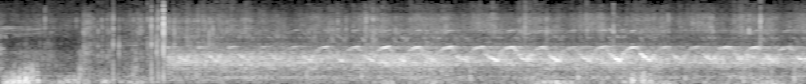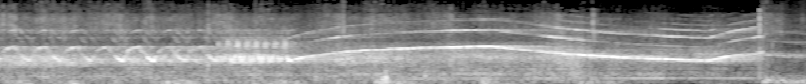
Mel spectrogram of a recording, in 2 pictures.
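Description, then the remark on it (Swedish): Sirens of two police cars blare, a fast warbling yelp giving way to slow rising and falling wails as the cars pass, loud over steady street traffic. “En polisbil, två polisbilar.”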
